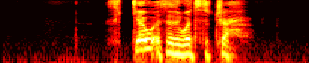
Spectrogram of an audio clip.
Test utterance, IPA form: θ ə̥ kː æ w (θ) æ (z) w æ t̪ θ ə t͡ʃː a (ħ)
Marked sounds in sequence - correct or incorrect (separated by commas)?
correct, incorrect, correct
